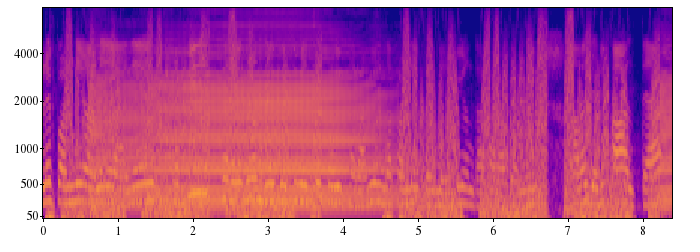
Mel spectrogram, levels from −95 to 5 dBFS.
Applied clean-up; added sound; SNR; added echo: none; Wind instrument, woodwind instrument + Scratching (performance technique); -2 dB; none.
